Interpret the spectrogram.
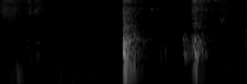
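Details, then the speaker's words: Sleeping female pet dog snoring. "You can hear me dog snoring. She's quite therapeutic."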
